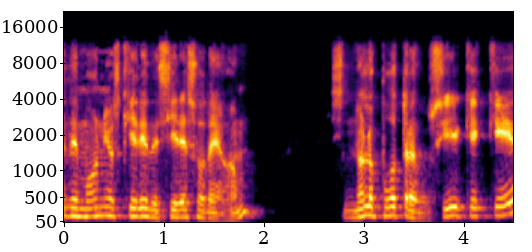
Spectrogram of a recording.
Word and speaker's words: Om: Bueno, entonces, Om, que estrictamente no es O y M, es la sílaba O con un sonido de nasalización, ¿no?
